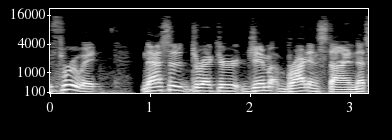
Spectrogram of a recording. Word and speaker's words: Bridenstine: it NASA director Jim bridenstine that's how you pronounce it Bride of Frankenstein is how I remember it but Bryden Stein appeared before the Senate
